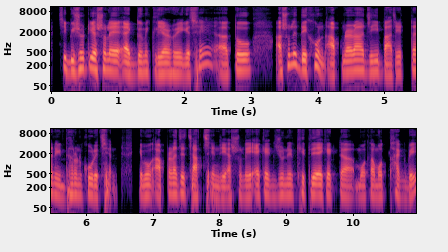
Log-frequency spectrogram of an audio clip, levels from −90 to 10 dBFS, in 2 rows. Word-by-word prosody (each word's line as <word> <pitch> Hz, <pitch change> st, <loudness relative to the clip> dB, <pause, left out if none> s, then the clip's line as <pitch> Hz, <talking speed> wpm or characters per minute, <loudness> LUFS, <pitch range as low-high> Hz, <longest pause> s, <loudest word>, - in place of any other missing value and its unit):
জি, -, -, +1 dB
বিষয়টি 160 Hz, +4 st, +1 dB
আসলে 150 Hz, -1 st, +3 dB, 0.2 s
একদমই 125 Hz, +3 st, -1 dB
ক্লিয়ার 120 Hz, +1 st, +3 dB
হয়ে 120 Hz, -1 st, +1 dB
গেছে। 115 Hz, +10 st, -1 dB, 0.3 s
আ -, -, +2 dB, 0.2 s
তো 145 Hz, -, +5 dB, 0.6 s
আসলে 210 Hz, +2 st, +2 dB
দেখুন 180 Hz, +6 st, +2 dB, 0.2 s
আপনারা 135 Hz, +6 st, +3 dB, 0.2 s
যেই 130 Hz, +1 st, -1 dB
বাজেটটা 120 Hz, +6 st, -2 dB
নির্ধারণ 120 Hz, +3 st, -5 dB
করেছেন, 120 Hz, -3 st, -2 dB, 0.4 s
এবং 120 Hz, +1 st, 0 dB
আপনারা 130 Hz, -1 st, -1 dB
যে -, -, +2 dB
চাচ্ছেন 120 Hz, +2 st, -1 dB
যে -, -, +2 dB
আসলে 110 Hz, +1 st, -6 dB, 0.2 s
একেকজনের 120 Hz, 0 st, -5 dB
ক্ষেত্রে, 130 Hz, -1 st, -2 dB
একেকটা 120 Hz, -1 st, -2 dB, 0.2 s
মতামত 115 Hz, +1 st, -4 dB
থাকবেই, 105 Hz, -4 st, -3 dB
125 Hz, 150 wpm, -23 LUFS, 115-135 Hz, 0.6 s, তো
